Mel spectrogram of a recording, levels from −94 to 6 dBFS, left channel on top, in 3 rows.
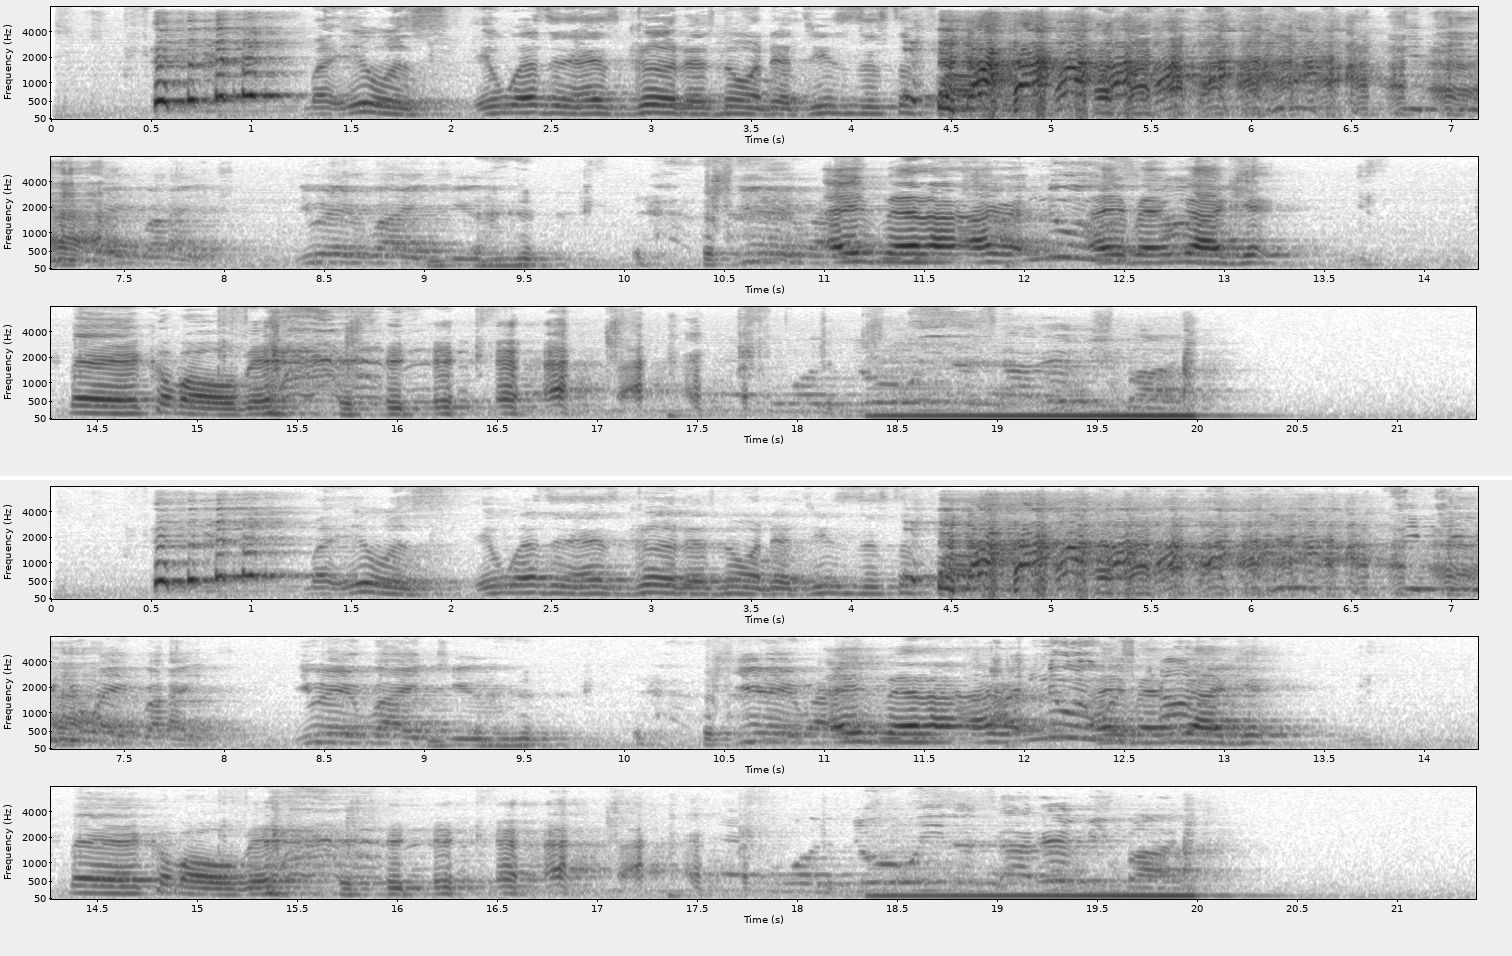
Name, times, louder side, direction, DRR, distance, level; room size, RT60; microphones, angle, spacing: voice 1, 0.5-1.2 4.3-6.6 19.0-20.0, left 5 dB, 40° left, 0.5 m, -20 dB
voice 2, 1.3-7.4 9.5-9.6 10.4-10.6 11.0-12.0 12.3-13.2 14.4-17.5, left 4 dB, 90° left, 0.9 m, -25 dB
voice 3, 6.7-7.9 8.4-9.5 10.5-11.5 11.8-13.1 17.6-20.0, right 2 dB, 40° right, 2.5 m, -36 dB
16.0 x 15.0 x 6.0 m
head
